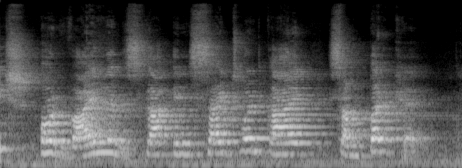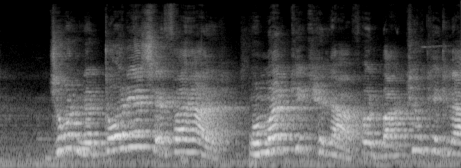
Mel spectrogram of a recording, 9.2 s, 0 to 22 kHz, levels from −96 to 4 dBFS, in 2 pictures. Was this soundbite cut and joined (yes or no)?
yes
